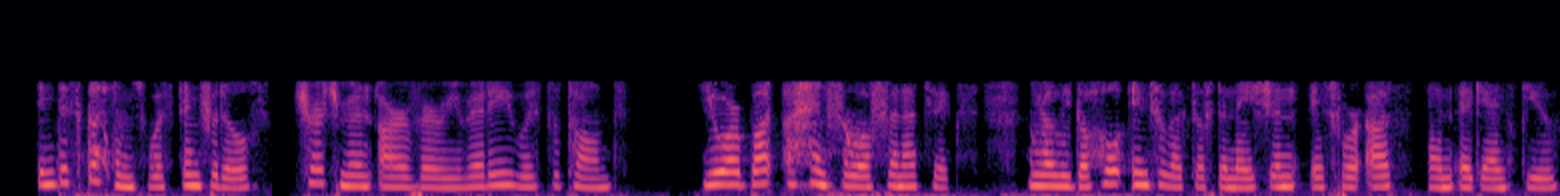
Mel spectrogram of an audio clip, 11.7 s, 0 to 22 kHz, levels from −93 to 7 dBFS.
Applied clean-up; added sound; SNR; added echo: neural mask model DeepFilterNet 3.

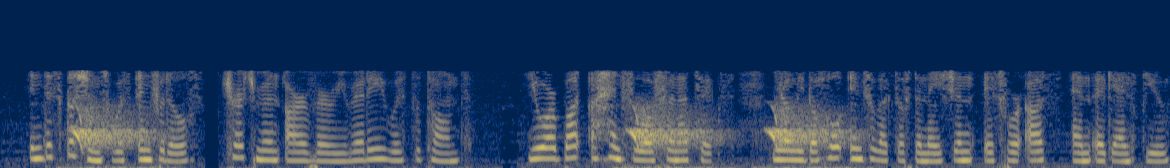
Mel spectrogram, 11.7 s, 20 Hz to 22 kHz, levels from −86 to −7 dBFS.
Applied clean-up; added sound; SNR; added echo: none; Animal; 1 dB; none.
